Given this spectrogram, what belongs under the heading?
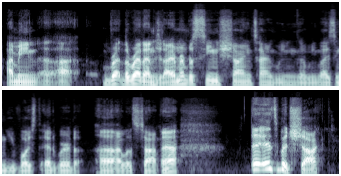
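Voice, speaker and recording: A man's voice: mid-range voice, sing-song, fairly bright tone, no room sound, clean studio sound. A young man from Sweden chatting casually on a livestream, answering viewer questions with lots of fillers and restarts. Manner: rambling, halting, with many restarts and fillers. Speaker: channel host answering live chat questions.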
